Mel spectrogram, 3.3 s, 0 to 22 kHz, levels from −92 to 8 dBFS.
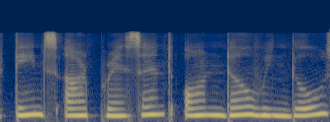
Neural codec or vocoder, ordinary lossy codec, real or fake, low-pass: codec, 16 kHz, 0.7 kbps, FocalCodec; none; fake; 7.2 kHz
